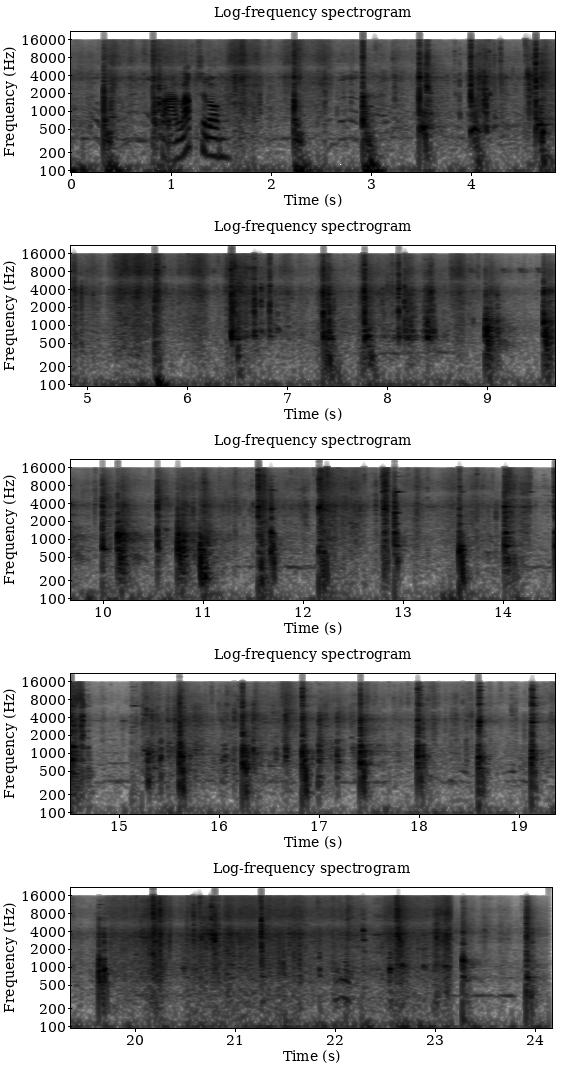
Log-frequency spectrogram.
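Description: A blade chops into wood with sharp, repeated knocks.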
